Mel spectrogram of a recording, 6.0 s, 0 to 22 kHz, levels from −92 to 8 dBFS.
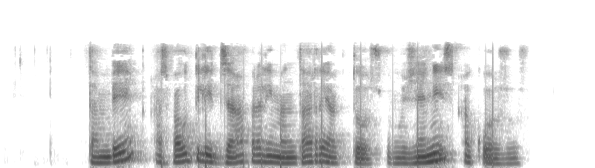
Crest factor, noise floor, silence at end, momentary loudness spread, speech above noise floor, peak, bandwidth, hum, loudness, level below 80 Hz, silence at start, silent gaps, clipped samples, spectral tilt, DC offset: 16 dB; -73 dBFS; 0.75 s; 9 LU; 45 dB; -12 dBFS; 8 kHz; none; -28 LUFS; -58 dBFS; 0.9 s; none; under 0.1%; -6 dB/octave; under 0.1%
